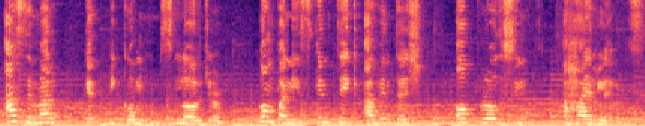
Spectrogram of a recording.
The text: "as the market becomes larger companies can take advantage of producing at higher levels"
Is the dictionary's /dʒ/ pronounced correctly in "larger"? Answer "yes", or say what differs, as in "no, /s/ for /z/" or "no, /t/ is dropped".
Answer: yes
